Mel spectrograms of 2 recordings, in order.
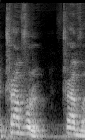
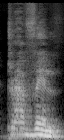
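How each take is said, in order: First: "Travel" as TRAV-ul; silent E. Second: "travel" as tra-VELL; wrong full EL. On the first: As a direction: swallow the e in "Travel". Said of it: "So we say". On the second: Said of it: "not travel". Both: Shown as a demonstration.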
